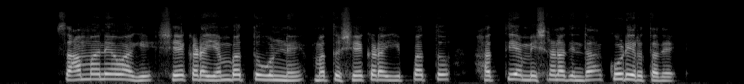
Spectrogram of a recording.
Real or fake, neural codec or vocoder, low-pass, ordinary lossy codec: real; none; 14.4 kHz; Opus, 16 kbps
